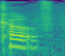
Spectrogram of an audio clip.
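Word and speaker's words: Cobh: sound so it's about c-o-b-h but it's pronounced cove and oh my gosh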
